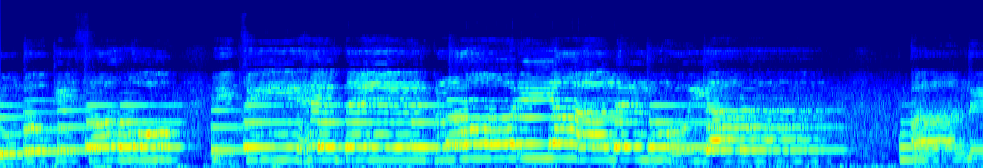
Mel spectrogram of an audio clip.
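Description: A slow hymn sung in Portuguese, with a man singing long held notes over a Casio electronic keyboard. There are short breaks between phrases, about two seconds in and near the end.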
